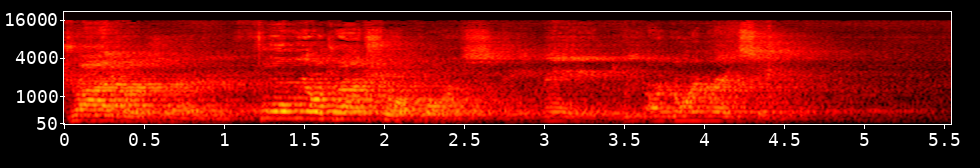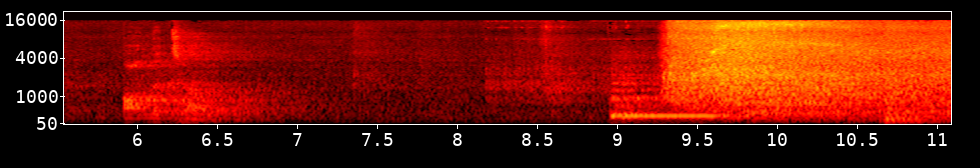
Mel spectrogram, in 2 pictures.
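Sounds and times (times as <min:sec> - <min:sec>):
electronic start tone: 0:09.0 - 0:09.8.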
